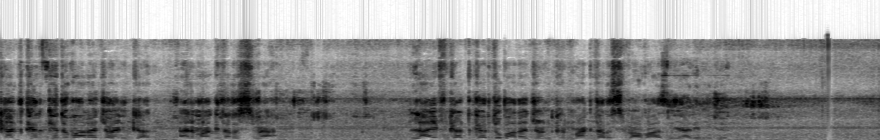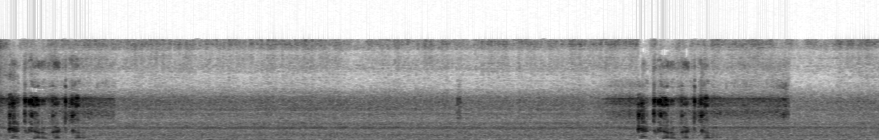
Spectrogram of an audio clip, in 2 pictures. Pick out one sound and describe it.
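A young man speaks casually, heard through an online call.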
